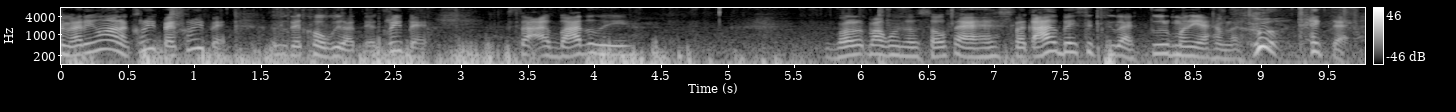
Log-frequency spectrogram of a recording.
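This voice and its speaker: An American woman telling a story casually, animated and slangy, often acting out the voices of other people. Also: mid-range voice, noisy background. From United States.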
